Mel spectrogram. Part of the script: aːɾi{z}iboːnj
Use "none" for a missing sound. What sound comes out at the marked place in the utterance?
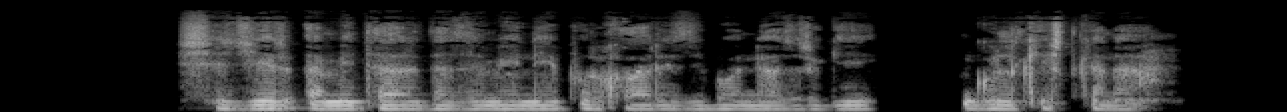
z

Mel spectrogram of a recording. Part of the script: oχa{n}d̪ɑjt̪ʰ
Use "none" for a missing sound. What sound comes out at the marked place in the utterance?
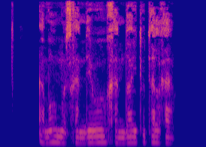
n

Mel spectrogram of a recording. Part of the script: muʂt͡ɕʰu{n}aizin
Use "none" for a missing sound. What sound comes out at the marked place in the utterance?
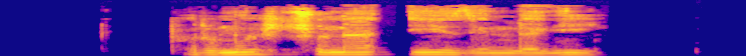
n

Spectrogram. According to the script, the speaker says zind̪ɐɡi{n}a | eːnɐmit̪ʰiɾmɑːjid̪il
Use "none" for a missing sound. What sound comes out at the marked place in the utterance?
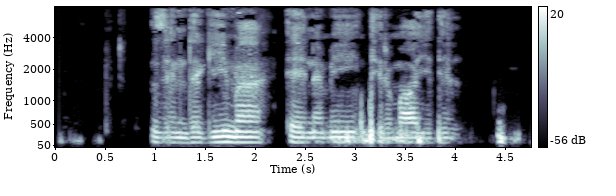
m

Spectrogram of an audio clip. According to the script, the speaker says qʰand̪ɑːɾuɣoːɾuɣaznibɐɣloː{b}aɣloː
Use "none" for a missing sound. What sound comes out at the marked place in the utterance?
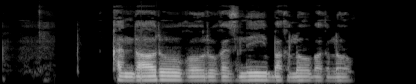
b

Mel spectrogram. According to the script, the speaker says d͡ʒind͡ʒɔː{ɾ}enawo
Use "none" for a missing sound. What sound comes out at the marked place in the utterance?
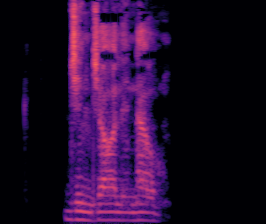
l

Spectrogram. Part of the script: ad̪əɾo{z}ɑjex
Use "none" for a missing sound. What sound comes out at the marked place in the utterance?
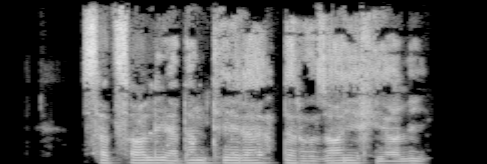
z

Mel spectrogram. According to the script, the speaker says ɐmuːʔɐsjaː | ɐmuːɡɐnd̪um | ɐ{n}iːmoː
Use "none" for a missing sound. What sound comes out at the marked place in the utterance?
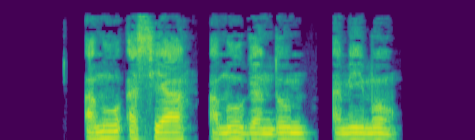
m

